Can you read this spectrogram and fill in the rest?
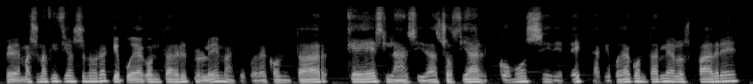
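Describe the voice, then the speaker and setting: Man, mid-pitched voice, podcast guest, long reflective explanations, very dry recording, faint music behind. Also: a little fast, few pauses, darkish tone, dry recording. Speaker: psychologist and podcaster, interview guest. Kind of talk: explanatory interview talk. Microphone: close podcast mic, seated at a table.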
